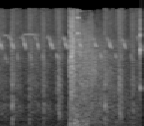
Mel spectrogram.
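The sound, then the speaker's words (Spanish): Gunfire from an enemy in a video game: a few sharp shots, with one louder burst near the middle followed by a brief dense rattle. “me alejo del enemigo que me está disparando.”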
